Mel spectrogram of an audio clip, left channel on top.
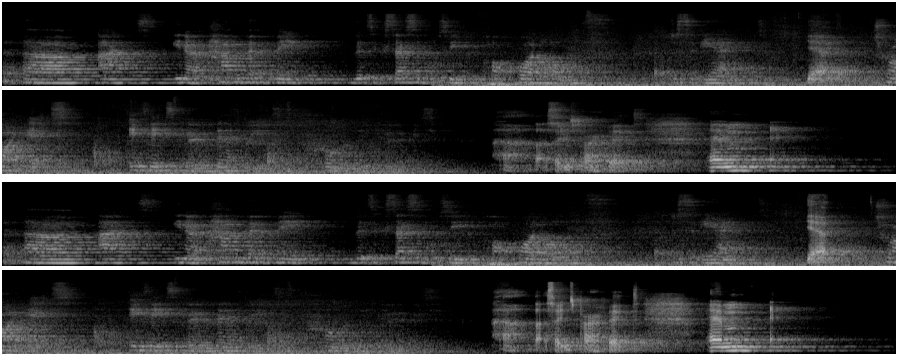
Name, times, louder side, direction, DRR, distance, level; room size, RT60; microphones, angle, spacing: voice 1, 0.2-3.0 3.5-6.1 6.7-7.7 8.7-9.7 10.2-13.3, equal, 65° left, -5 dB, 1.9 m, -35 dB
sound 1, 4.3-13.0, equal, 40° left, 0.9 m, -40 dB
voice 2, 13.8-16.7, right 4 dB, 55° right, 6 dB, 0.5 m, -28 dB
9.3 x 5.8 x 3.3 m, 2.2 s
head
